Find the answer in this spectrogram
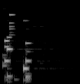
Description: Confirm; HauntedBloodlines

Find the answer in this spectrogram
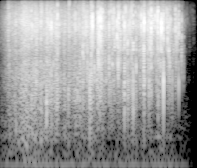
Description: Forest Leaves Slow; Footsteps; HauntedBloodlines

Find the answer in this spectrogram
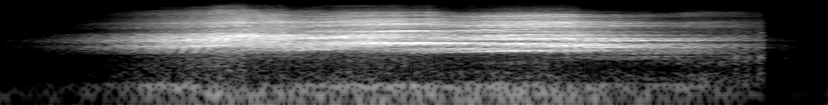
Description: Ghastly Screams; MinorHallutinationsSounds; SFX Producer

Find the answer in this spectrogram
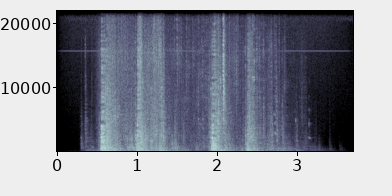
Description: Vehicle Door Bang; MinorHallutinationsSounds1

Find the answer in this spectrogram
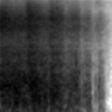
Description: STEPS Snow, Run

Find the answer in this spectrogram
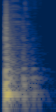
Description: Cupboard Door Close; SFX Producer

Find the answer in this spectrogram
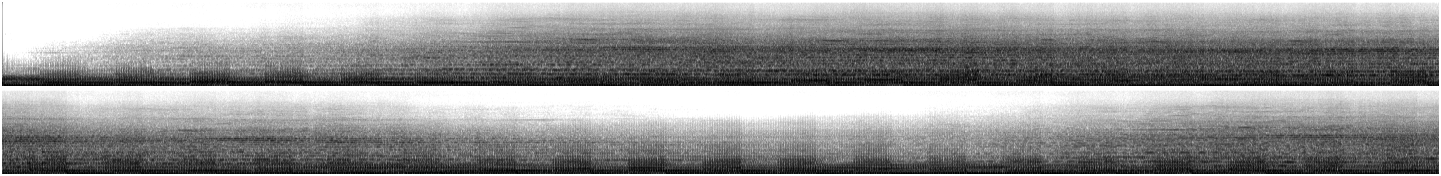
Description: Heavy, Horror Atmospheres Music

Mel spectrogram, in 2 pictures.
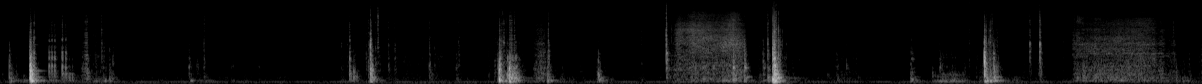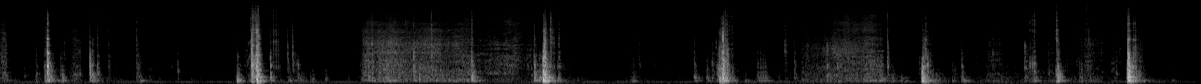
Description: Footsteps Wood; HauntedBloodlines; SFX Producer

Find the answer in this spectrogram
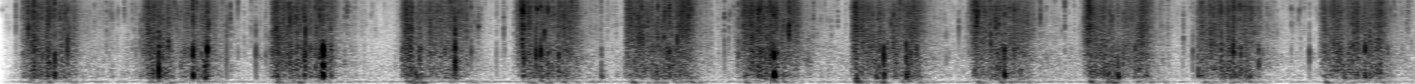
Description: Footsteps Hay; Haunted Bloodlines; SFX Producer

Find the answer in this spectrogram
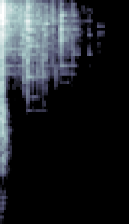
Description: Glass Light Bulb, Break; Lights

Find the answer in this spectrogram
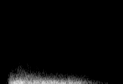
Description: Monster Footsteps; HauntedBloodlines; SFX Producer

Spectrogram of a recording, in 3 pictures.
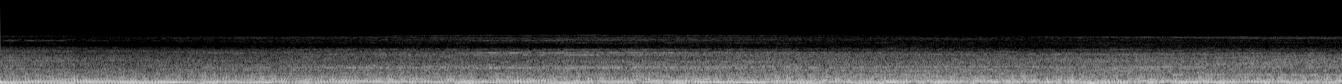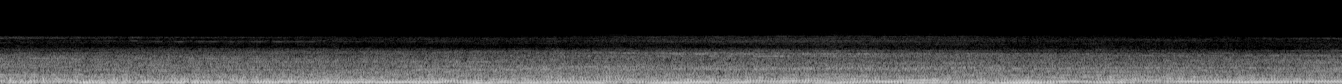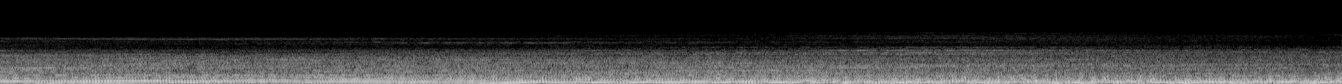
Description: Strobe Loop, Horror Atmospheres Music

